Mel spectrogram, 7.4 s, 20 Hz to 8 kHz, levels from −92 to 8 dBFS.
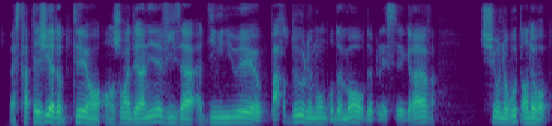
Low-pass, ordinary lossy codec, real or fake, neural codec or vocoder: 7.2 kHz; none; fake; codec, 16 kHz, 1 kbps, X-Codec, WavLM features, trained on Multilingual LibriSpeech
